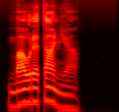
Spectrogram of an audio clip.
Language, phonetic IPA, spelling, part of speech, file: Polish, [ˌmawrɛˈtãɲja], Mauretania, proper noun, Pl-Mauretania.ogg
